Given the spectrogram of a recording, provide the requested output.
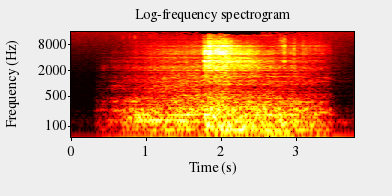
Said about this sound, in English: You have these depth charges, you have this big explosion. And you have the warping of the water right here. You can kind of see that it warps as the explosion goes off.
